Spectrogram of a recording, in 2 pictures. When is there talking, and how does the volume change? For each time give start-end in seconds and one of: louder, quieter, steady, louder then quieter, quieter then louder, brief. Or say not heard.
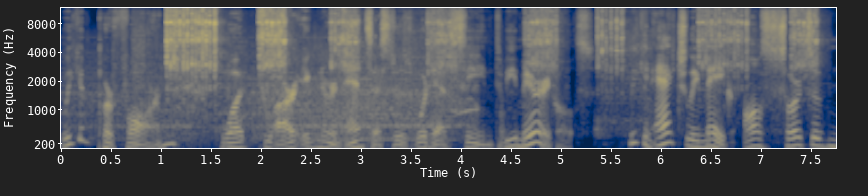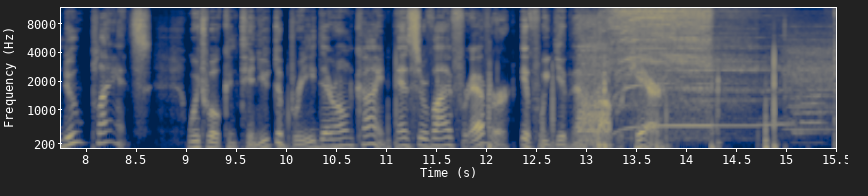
0.0-13.8 steady.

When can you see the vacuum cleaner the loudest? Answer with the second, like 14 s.
13 s.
